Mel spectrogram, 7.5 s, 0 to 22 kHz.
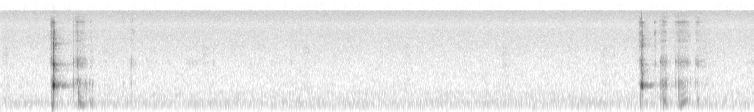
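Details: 2½-week-old infant girl with hiccups for about 10 minutes despite patting, fussy: two sharp hiccups about six seconds apart, each followed by a small catch of breath, in a quiet room; hiccups.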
